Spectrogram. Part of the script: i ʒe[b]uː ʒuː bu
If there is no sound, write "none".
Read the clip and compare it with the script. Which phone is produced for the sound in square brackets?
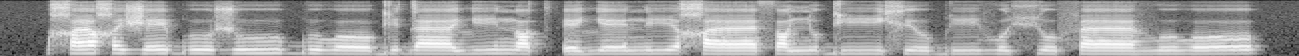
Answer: b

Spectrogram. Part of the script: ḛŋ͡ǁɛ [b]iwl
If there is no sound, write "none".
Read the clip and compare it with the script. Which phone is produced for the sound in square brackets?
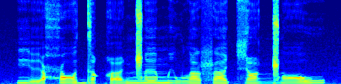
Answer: m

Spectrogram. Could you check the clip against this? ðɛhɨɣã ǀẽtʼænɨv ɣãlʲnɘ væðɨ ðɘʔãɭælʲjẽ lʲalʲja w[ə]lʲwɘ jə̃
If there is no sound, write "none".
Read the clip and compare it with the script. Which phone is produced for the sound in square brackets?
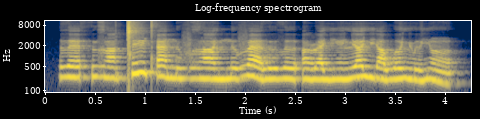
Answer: ə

